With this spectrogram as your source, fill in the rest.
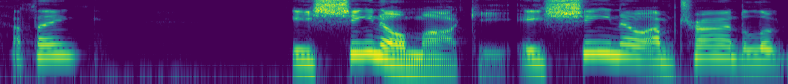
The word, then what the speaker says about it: Ishinomaki: And I think it's called Ishikomaki, I think. Ishinomaki. Ishino, I'm trying to look down and pronounce it.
